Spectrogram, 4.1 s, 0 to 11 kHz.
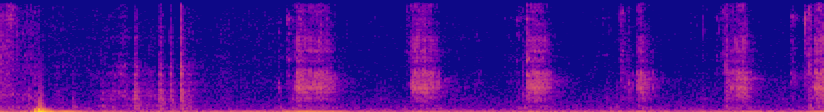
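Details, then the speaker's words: Soundesign Model 3578 flip clock radio motor: quiet hum with a sharp, scratchy tick about twice a second. A rough or dry gear inside the gearbox is suspected; lubrication may fix it. "probably it's a it's a Jinky gear inside this gearbox I mean it could be yeah it's going to be inside this gearbox maybe I can lubricate it and it'll just take care of everything"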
